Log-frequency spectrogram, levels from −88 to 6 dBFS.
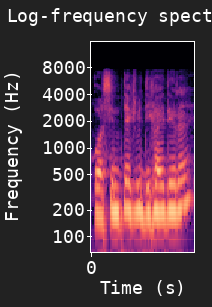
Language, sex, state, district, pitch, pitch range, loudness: Hindi, male, Arunachal Pradesh, Longding, 195 Hz, 185-200 Hz, -12 LUFS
